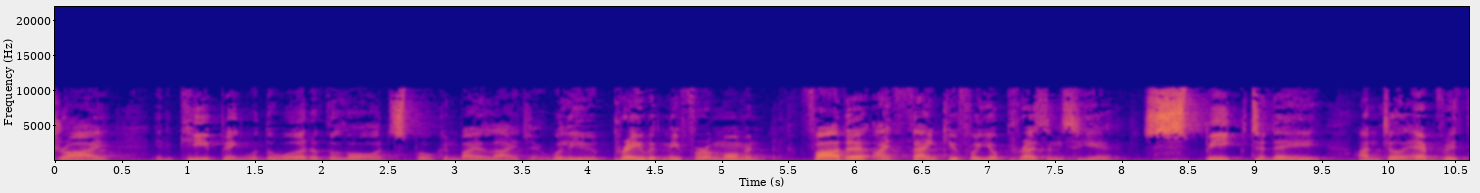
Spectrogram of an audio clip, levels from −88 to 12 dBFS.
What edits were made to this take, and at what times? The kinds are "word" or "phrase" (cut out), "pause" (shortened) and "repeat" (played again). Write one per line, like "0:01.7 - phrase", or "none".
0:08.1 - pause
